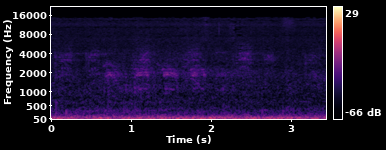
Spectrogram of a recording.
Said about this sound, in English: Listen to the birds who are joyfully waking up with us this morning.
